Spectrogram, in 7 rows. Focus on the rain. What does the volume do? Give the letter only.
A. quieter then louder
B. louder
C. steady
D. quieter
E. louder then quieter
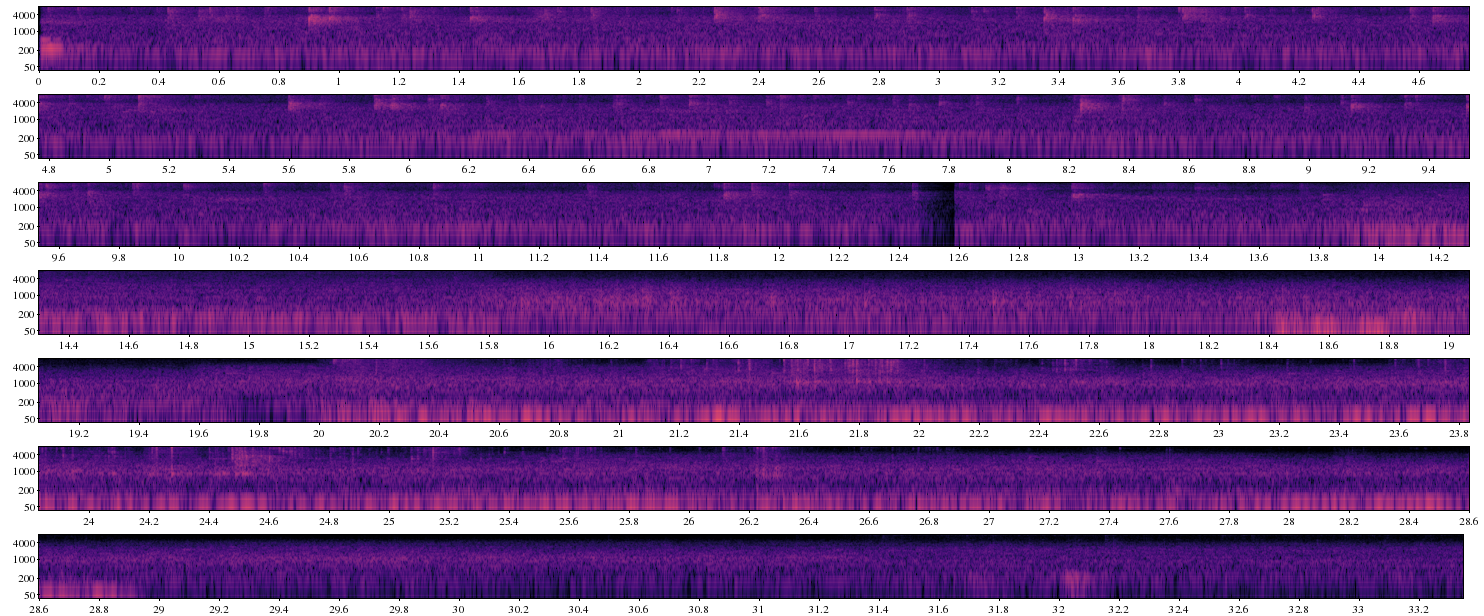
D.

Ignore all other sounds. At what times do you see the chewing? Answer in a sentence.
The chewing can be heard from 20.0 to 28.9 s.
